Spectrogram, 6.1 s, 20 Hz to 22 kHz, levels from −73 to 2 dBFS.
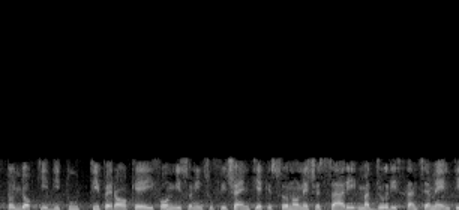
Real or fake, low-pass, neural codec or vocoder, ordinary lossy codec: real; 5.4 kHz; none; none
